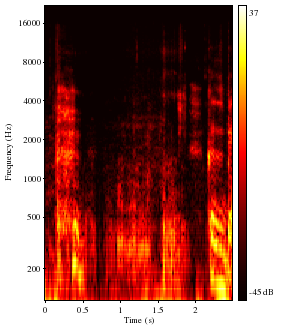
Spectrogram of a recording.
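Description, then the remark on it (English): A person growls and roars with their voice, mimicking a big cat in a few rough bursts, the last one loudest. “You want me to be purring. You don't want the roar.”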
